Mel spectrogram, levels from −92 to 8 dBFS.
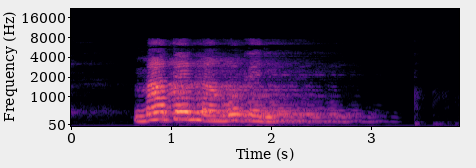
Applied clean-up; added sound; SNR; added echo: none; none; none; reverberation time 2.2 s.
